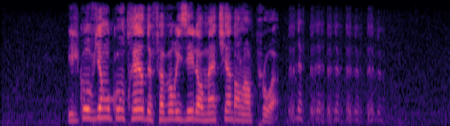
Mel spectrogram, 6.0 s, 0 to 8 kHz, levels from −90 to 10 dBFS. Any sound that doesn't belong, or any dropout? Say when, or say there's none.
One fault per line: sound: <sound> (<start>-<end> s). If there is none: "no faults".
sound: laugh (3.8-5.2 s)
